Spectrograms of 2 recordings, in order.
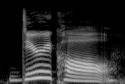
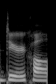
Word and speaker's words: Diricawl: So this week we'll take a closer look at the Diricall.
